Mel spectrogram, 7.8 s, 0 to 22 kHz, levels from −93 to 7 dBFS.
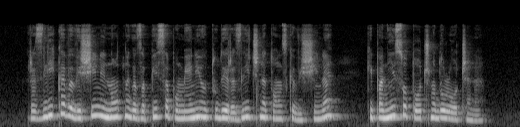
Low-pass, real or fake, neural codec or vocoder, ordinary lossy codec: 10.8 kHz; real; none; none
